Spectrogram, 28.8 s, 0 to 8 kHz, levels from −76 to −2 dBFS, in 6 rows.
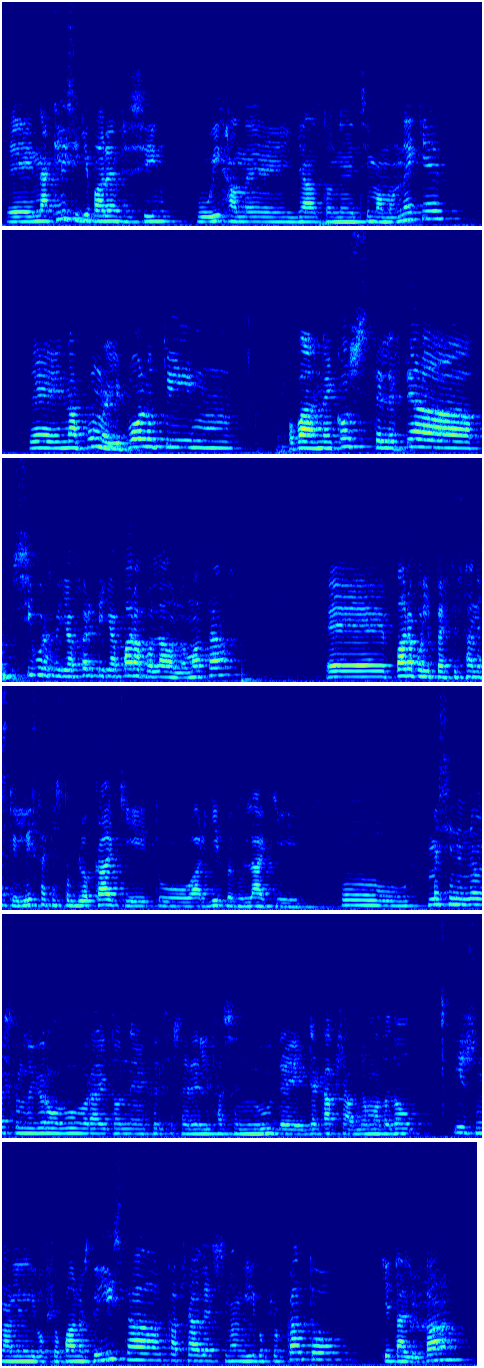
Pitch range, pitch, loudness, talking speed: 170-230 Hz, 185 Hz, -43 LUFS, 160 wpm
